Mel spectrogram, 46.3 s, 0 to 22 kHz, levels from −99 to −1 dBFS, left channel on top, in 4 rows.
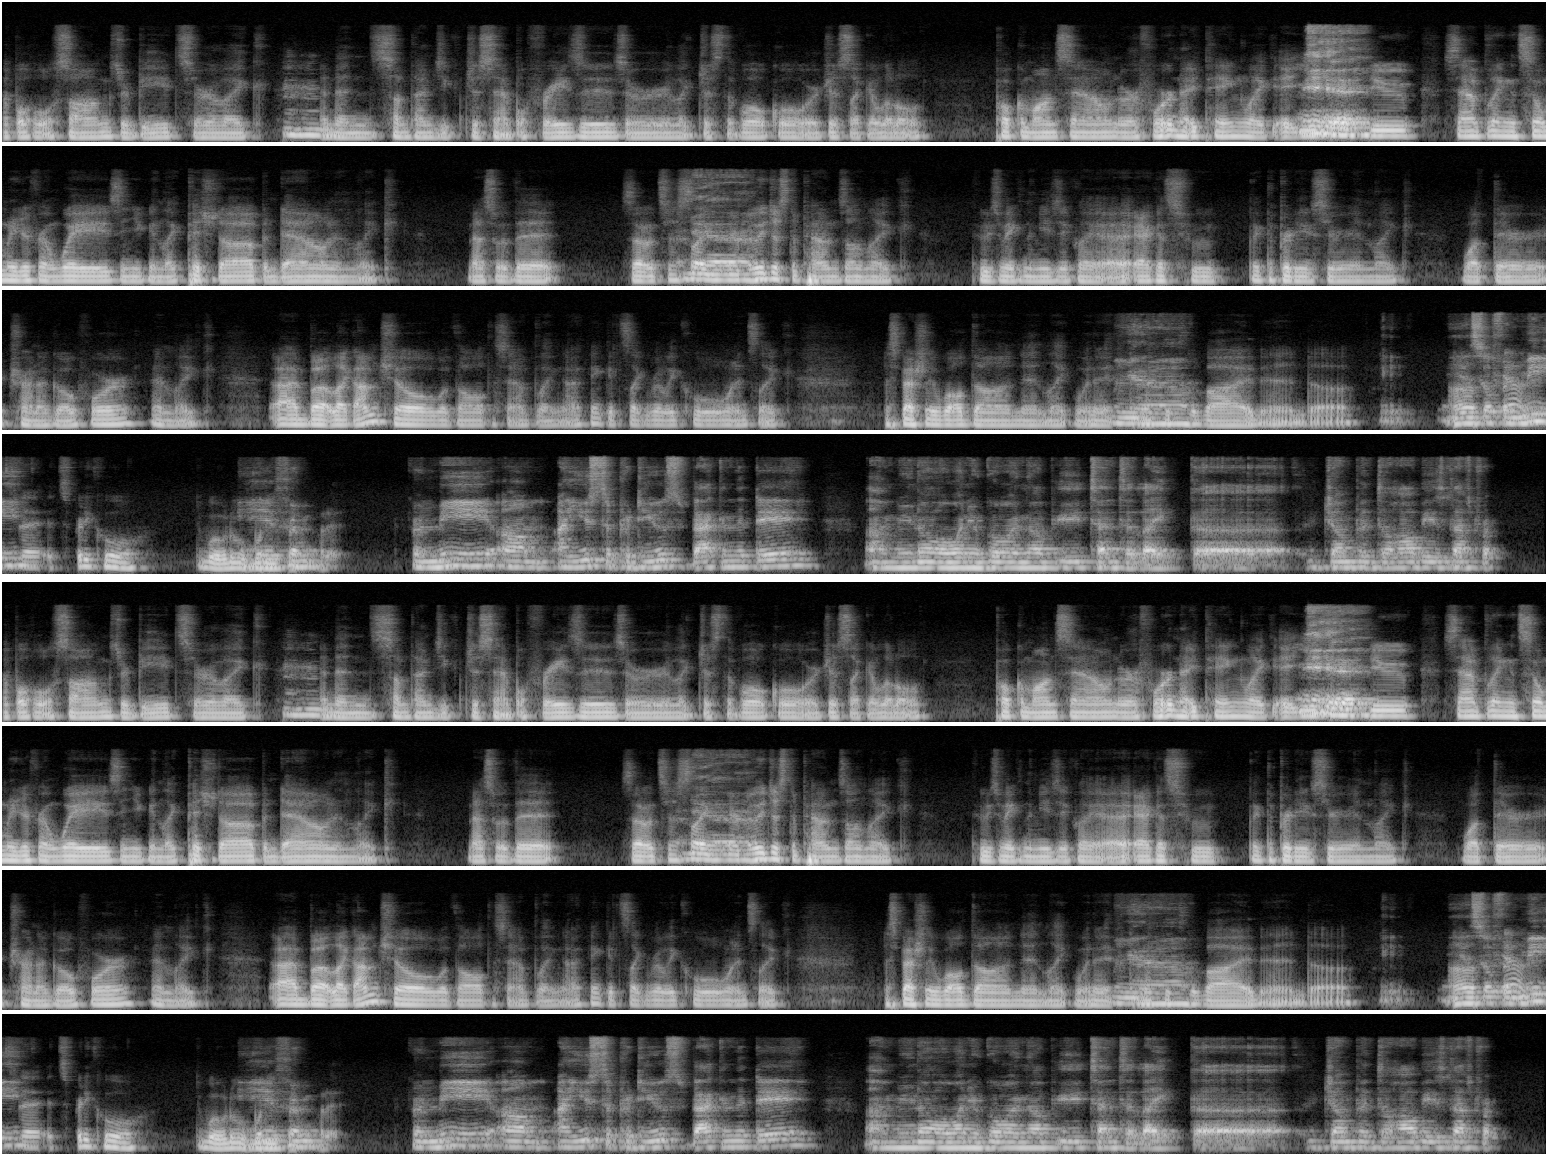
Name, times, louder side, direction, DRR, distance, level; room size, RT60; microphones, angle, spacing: voice 1, 0.0-1.8 2.4-6.9 7.4-10.5 10.8-14.4 15.1-15.7 16.2-18.2 18.9-22.0 22.5-24.6 24.9-29.5 29.8-31.8 32.1-33.3 34.0-35.0 35.3-35.8 36.2-36.8 37.1-37.3, right 1 dB, 10° right, 0.6 m, -23 dB
voice 2, 2.1-2.6 9.7-10.3 16.6-17.3 31.5-32.2 33.5-33.6 33.9-34.9 36.5-37.1 37.8-40.8 41.2-45.9, left 1 dB, 10° left, 2.6 m, -24 dB
7.9 x 3.9 x 5.9 m
head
